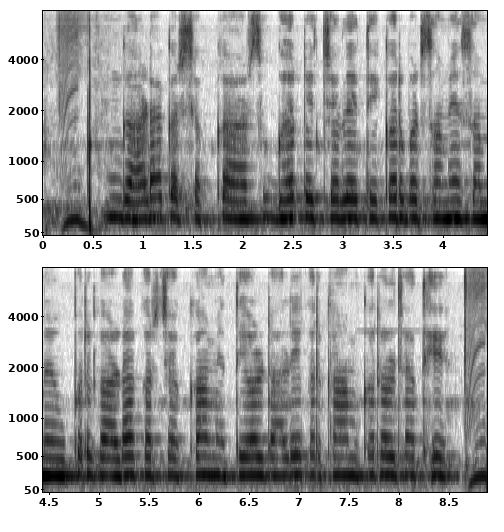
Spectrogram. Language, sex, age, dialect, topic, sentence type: Chhattisgarhi, female, 18-24, Northern/Bhandar, agriculture, statement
